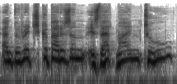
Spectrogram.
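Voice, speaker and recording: A man playing an excitable young gentleman, high and husky. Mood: amazed delight. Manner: exclamatory, astonished questions, drawn-out words. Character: excitable young gentleman musketeer, delighted, vain, proud. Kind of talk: storybook character dialogue.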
